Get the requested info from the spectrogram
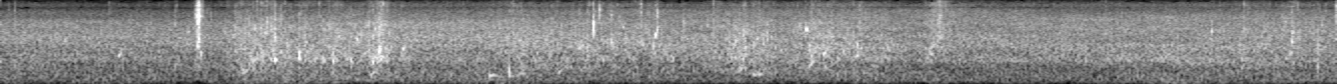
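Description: Sea water lapping and sloshing close by, with wind on the microphone and a few sharp ticks.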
